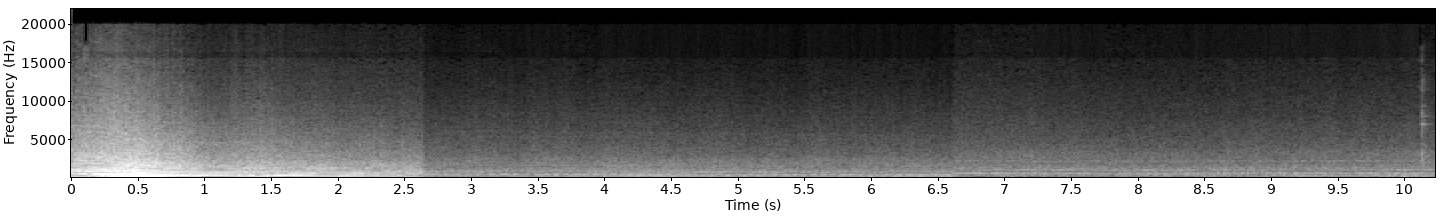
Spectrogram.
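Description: Race car engines in NASCAR Racing 2003, a loud rising engine whine at first that fades into a steady, distant droning hum of several cars.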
